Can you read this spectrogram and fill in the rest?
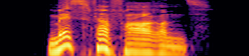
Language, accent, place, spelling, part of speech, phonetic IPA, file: German, Germany, Berlin, Messverfahrens, noun, [ˈmɛsfɛɐ̯ˌfaːʁəns], De-Messverfahrens.ogg
- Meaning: genitive singular of Messverfahren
